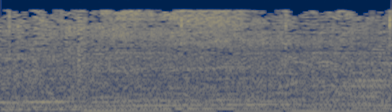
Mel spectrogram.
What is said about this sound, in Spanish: Los cuatro deportivos se lanzan a la carrera.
